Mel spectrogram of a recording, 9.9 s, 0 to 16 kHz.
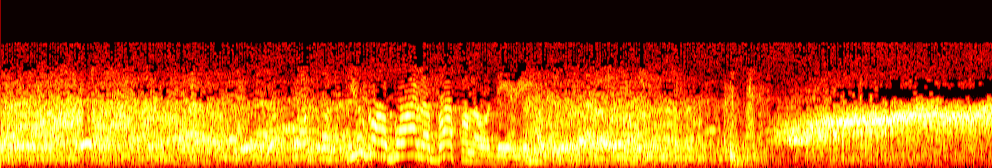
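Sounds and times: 
crowd chatter and laughter: 0.0 - 4.2, 4.8 - 9.8
speech: 3.8 - 6.5
door slamming shut: 7.2 - 7.8.

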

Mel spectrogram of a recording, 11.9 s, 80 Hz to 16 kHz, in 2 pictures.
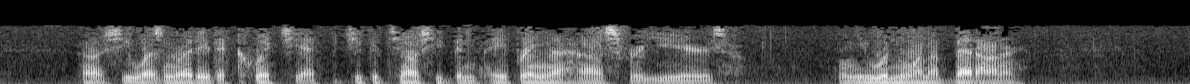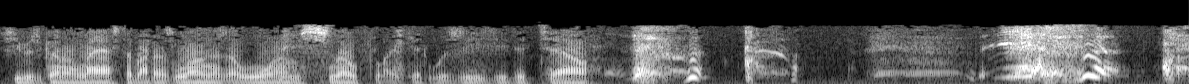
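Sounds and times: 
speech: 0.4 - 5.2, 6.0 - 10.0
person clearing throat with rasping fit: 9.0 - 10.0, 10.6 - 11.8
person coughing harshly and wetly: 9.0 - 11.8.

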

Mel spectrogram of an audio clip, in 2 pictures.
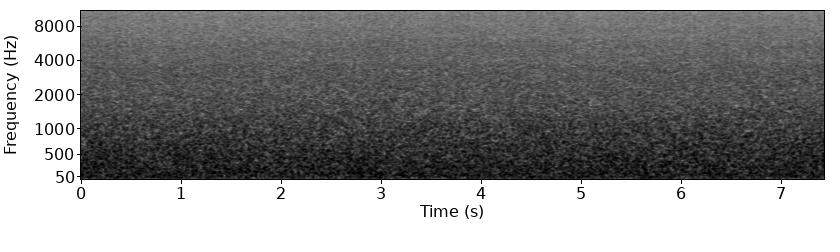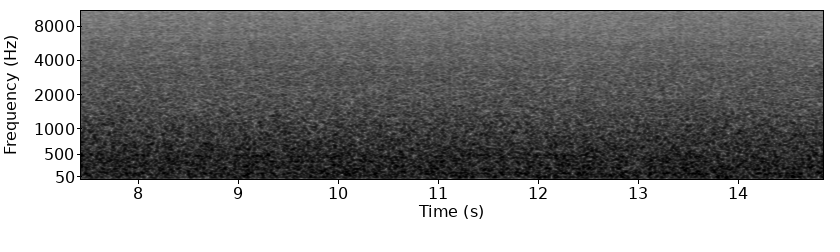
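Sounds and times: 
forest waterfall roaring: 0.0 - 14.8.

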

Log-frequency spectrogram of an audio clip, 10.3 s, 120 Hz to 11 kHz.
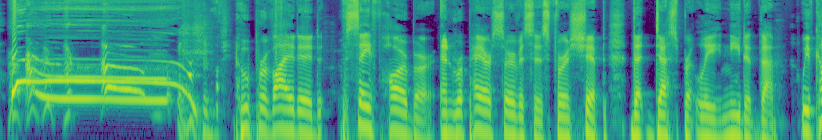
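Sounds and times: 
crowd howling like wolves: 0.1 - 2.5
speech: 2.2 - 10.2.

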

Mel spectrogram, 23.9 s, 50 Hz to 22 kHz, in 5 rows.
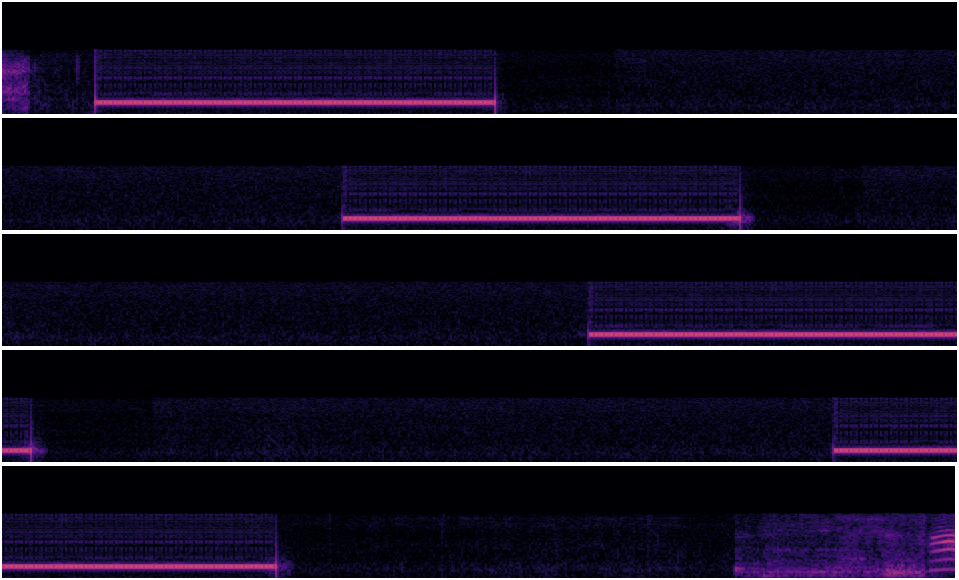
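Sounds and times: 
outgoing phone call ringback tone: 0.5 - 2.5, 6.5 - 8.6, 12.5 - 14.6, 18.5 - 20.5.

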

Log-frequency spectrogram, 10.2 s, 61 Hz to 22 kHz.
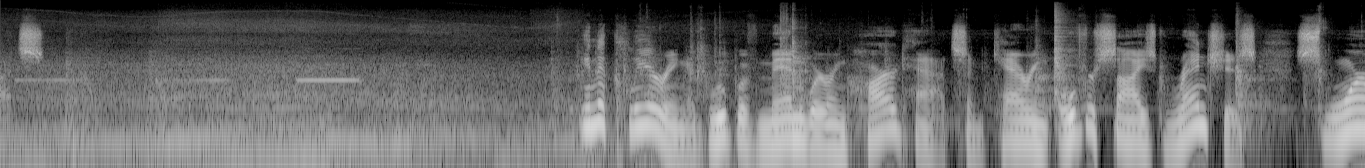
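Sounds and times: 
bulldozers, dump trucks and backhoes rumbling: 0.0 - 10.2
high reversing beep: 0.1 - 0.7, 1.5 - 2.8
speech: 4.4 - 10.2.

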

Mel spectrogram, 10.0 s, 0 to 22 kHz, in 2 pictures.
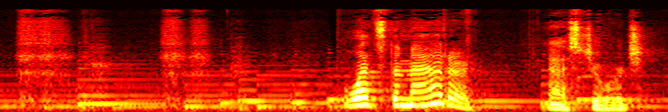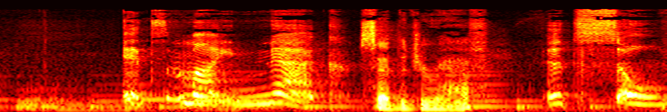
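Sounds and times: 
sharp breathy sniffs: 0.0 - 2.0
speech: 2.6 - 4.9, 6.0 - 9.9.

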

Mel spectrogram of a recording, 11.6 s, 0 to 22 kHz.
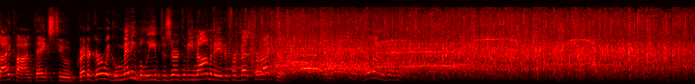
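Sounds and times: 
speech: 0.0 - 6.8
large audience applauding: 3.6 - 11.5
person cheering: 4.0 - 8.6.

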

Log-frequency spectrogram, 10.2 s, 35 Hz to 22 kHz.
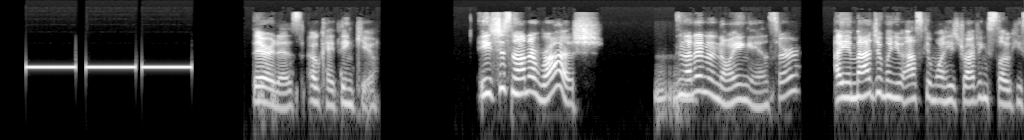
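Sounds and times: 
high-pitched censor beep over a man's spoken name: 0.3 - 2.0
speech: 2.5 - 3.8, 4.8 - 6.0, 6.6 - 10.2.

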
